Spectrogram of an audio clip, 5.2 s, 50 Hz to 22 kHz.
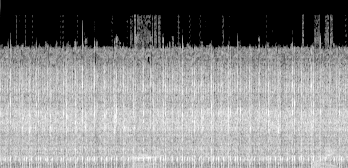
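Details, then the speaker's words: Microcosm H74 model engine after piston ring replacement for low compression, run nearly two tanks of fuel and heat-cycled several times: quick, crisp firing beats over a steady buzzy drone, even rhythm; normal running. "We've ran well nearly two tanks of fuel through it and started up cool it off start it up let it cool off and we've heat cycled it several times"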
